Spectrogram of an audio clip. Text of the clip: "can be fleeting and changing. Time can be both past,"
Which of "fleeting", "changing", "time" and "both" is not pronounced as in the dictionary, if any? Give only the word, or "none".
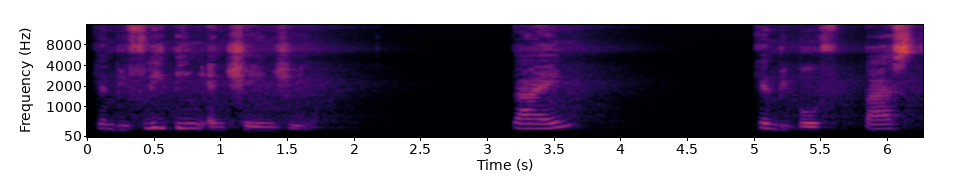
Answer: none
